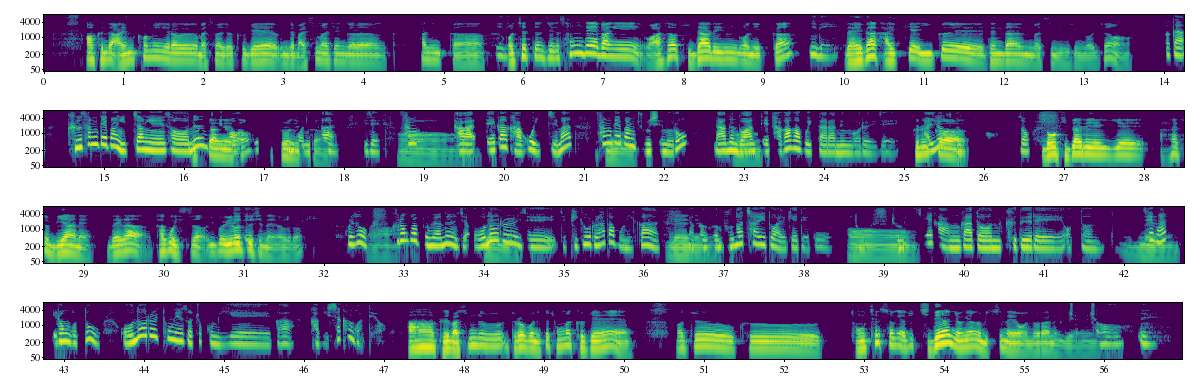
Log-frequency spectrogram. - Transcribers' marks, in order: in English: "I'm coming.이라고"; other background noise
- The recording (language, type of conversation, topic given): Korean, podcast, 언어가 정체성에 어떤 역할을 한다고 생각하시나요?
